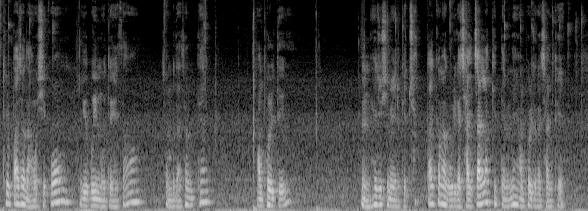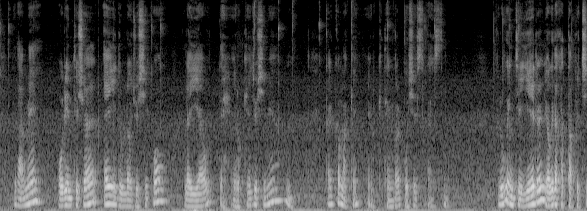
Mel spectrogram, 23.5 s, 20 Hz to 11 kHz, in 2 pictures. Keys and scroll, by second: 1.9 alt+4, 5.0 d, 6.3 d, 13.7 a, 15.5 alt+z, 20.8 alt+`.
